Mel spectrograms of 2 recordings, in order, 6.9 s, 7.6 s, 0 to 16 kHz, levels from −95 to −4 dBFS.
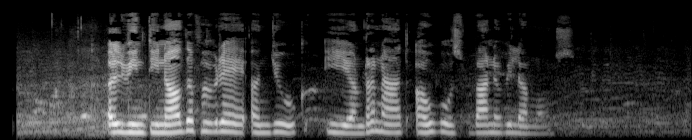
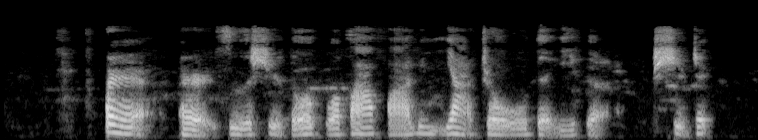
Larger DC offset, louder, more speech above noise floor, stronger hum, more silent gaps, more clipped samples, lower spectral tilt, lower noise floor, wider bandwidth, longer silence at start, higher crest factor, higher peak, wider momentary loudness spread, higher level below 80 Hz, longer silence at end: neither; first, -22 LUFS vs -26 LUFS; second, 37 dB vs 52 dB; neither; neither; neither; about the same, -5 dB/octave vs -4.5 dB/octave; second, -60 dBFS vs -78 dBFS; first, 11.5 kHz vs 8.2 kHz; second, 0.15 s vs 1.05 s; about the same, 24 dB vs 22 dB; about the same, -2 dBFS vs -4 dBFS; first, 24 LU vs 11 LU; second, -78 dBFS vs -68 dBFS; first, 1.5 s vs 0.5 s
